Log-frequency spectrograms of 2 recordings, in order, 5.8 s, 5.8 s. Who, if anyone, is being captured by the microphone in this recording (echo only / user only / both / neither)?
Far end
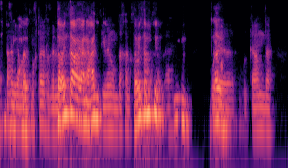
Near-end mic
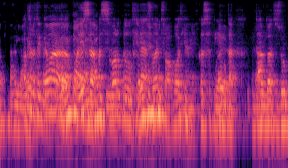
both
